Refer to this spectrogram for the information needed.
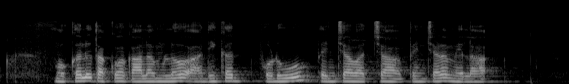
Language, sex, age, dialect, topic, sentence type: Telugu, male, 18-24, Telangana, agriculture, question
